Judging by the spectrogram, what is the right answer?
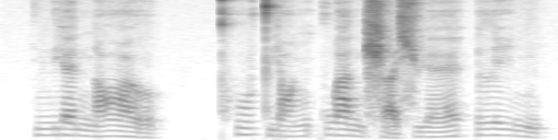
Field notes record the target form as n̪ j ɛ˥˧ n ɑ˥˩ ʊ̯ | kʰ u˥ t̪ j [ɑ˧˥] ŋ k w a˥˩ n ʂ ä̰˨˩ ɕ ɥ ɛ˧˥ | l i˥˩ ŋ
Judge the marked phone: correct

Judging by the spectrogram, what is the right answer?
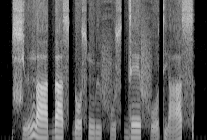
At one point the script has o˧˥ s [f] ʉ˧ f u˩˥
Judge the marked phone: incorrect: m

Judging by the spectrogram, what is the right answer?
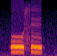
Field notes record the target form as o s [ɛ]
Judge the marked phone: incorrect: e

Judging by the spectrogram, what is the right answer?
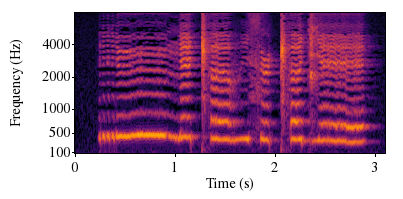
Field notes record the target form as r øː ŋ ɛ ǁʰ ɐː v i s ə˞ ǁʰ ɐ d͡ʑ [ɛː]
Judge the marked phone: correct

